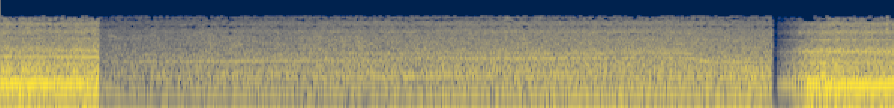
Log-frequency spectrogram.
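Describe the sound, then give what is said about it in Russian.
The engine of an armored vehicle driving to a Ukrainian mortar position drones steadily with a broad, rough roar and low rumble, shifting in tone at the start and briefly dipping near the end before surging back. No one speaks. “Зараз у броньованому автомобілі їдемо на мінометну позицію.”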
